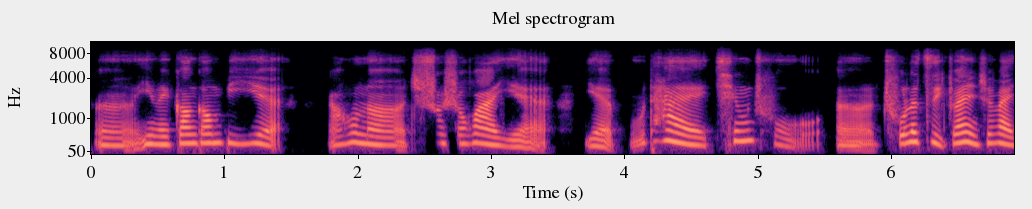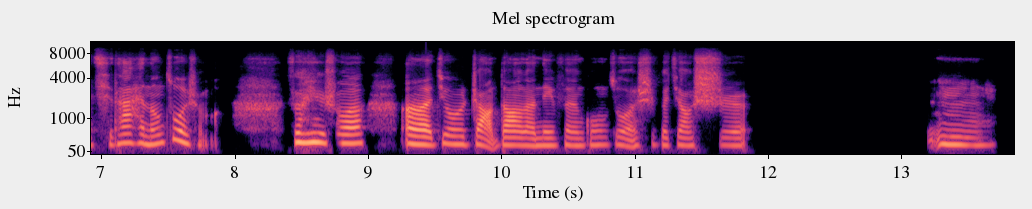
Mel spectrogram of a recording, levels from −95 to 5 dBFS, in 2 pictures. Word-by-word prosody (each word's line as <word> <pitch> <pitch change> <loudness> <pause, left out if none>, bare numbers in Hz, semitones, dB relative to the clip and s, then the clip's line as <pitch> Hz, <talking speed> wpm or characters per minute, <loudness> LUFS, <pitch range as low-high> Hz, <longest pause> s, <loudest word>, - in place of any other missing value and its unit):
呃， 180 -1 -3
因 210 -1 -1
为 195 - +1
刚 225 +2 +3
刚 235 0 +1
毕 220 -3 -6
业。 215 -4 -1 0.3
然 - - -4
后 250 - -1
呢， 195 -4 +1
说 235 - -4
实 215 - -4
话 215 -3 +5
也 150 -6 -3 0.2
也 - - -2
不 - - -9
太 230 -10 +3
清 280 +9 -2
楚， 185 - -11
呃， 90 -7 -3
除 220 - -1
了 260 - +5
自 250 -2 -3
己 200 - -1
专 245 +3 +4
业 230 - +2
之 220 +4 -4
外， 220 -5 +3
其 190 - -7
他 235 +3 +3
还 230 -1 -1
能 210 +2 -1
做 275 -1 +2
什 - - -9
么。 - - -16 0.5
所 250 -1 +4
以 245 0 +6
说， 225 +1 +2 0.3
啊， 200 -3 +7
就 205 +1 -2
找 190 -1 +3
到 185 -1 +4
了 175 -1 +1
那 175 +1 -2
份 175 -1 -4
工 185 +1 -7
作， 180 -5 -4
是 195 - -3
个 185 - -6
教 180 -1 -3
师。 175 0 -2 1.4
嗯。 185 -2 -3
200 Hz, 225 characters per minute, -22 LUFS, 185-230 Hz, 1.4 s, 啊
